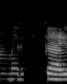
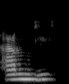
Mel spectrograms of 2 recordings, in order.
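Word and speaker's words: أمريكا: Karena Amerika itu namanya memang Amerika gitu susah kita membacanya Ameriki.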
